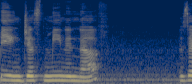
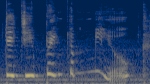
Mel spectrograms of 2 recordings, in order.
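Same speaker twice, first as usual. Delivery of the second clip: put-on much higher mum voice in a British accent; 13 semitones higher, 3 dB quieter than usual. Streamer voicing the game's mum asking for milk, high British accent. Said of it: "She's British, by the way".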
